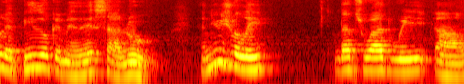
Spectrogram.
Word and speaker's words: salud: When a word ends in a D, we say, for example, salud. We don't say salud. That is the correct way to say the correct way to say it, but we say salud.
